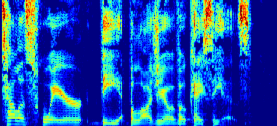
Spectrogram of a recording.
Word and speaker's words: Villaggio: Villaggio is spelled VillaGio. – Beautiful. – And that is village in Italian. – Oh, thank you. Villaggio.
